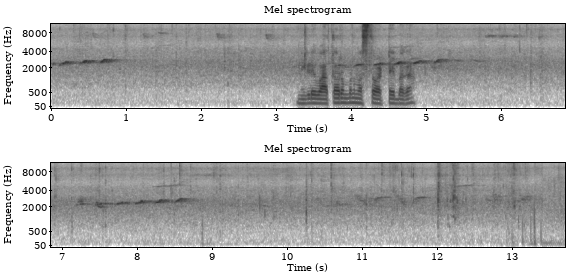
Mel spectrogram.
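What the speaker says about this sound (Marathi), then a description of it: "इकडे पक्षी बघा वेगवेगळ्या सुरात कसे बोलत आहेत" Wild birds sing in varied calls in a Konkan forest, thin chirps and whistles running faintly through the background while someone talks over them.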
